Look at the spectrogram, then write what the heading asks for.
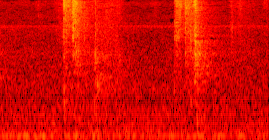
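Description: A new, slippery deck of cards is shuffled in two quick riffling bursts over a steady low hum, close and quiet.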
